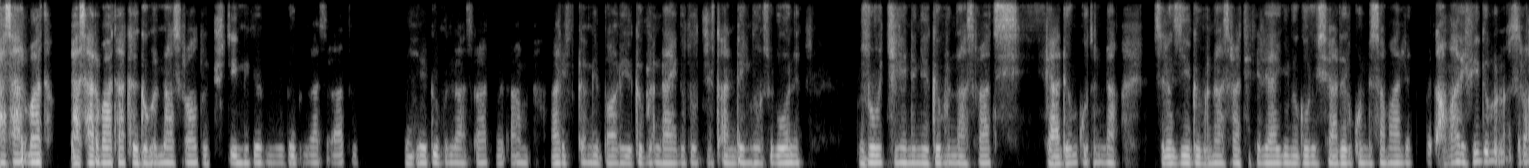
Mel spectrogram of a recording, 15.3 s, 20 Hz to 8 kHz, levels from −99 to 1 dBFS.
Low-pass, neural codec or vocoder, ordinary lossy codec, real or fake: 7.2 kHz; codec, 16 kHz in and 24 kHz out, 2.2 kbps, FireRedTTS-2 codec; Opus, 24 kbps; fake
